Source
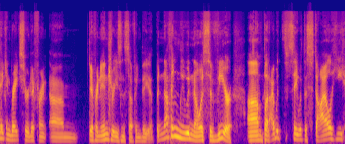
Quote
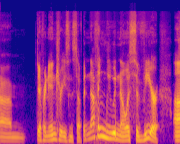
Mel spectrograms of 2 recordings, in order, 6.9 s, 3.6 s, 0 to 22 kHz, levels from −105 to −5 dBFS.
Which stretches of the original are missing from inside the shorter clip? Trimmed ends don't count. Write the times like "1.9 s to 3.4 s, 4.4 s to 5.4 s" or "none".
2.7 s to 3.1 s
